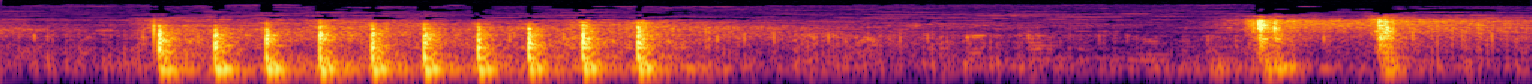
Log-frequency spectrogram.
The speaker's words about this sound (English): Yes, sir. I'll knock on the door and try it again.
